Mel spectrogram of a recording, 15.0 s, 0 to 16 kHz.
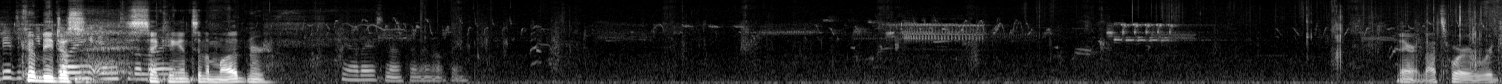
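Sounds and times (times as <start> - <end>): songbird trills and chirps: 2.8 - 14.2.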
